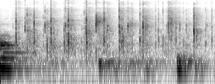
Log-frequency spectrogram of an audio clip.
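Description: Small audience applauding: a run of distinct, scattered hand claps.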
